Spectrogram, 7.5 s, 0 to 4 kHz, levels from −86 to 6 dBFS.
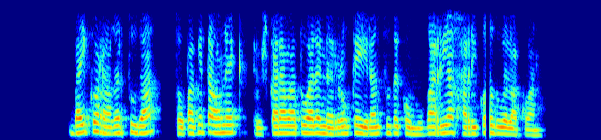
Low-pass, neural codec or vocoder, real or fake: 3.6 kHz; codec, 16 kHz, 16 kbps, FunCodec, trained on Chinese and English, 50 frames a second; fake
